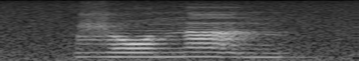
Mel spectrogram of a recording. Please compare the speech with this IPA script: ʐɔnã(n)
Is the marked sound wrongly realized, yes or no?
no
